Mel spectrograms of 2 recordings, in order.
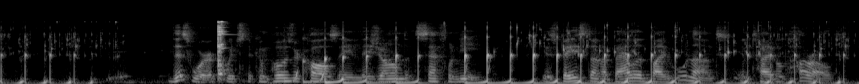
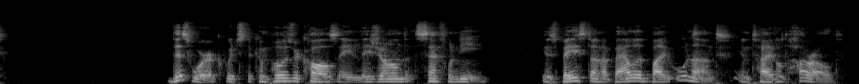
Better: second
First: background sound (Gurgling / Chink, clink / Liquid); 5 dB above the speech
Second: none

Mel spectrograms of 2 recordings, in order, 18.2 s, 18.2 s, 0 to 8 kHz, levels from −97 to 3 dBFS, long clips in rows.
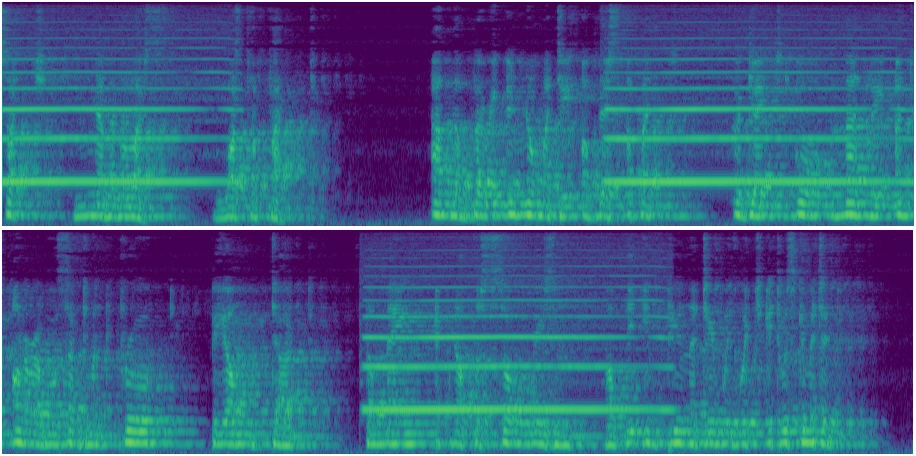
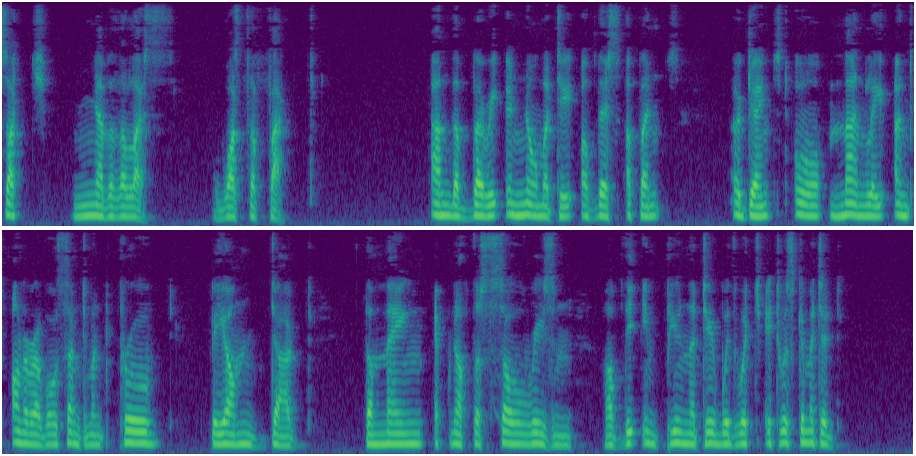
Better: second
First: background sound (Wind instrument, woodwind instrument); 1 dB below the speech // room echo; dies away in 1.4 s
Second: none

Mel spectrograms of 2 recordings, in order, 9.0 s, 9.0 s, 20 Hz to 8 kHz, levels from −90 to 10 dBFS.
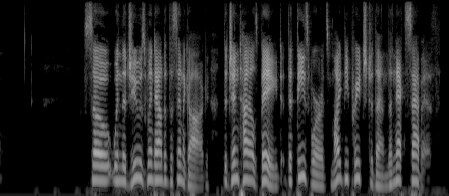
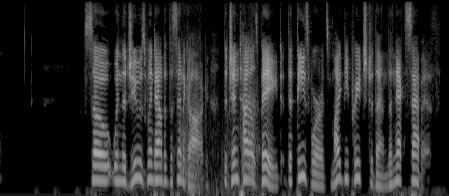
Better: first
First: none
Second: background sound (Fart); 17 dB below the speech

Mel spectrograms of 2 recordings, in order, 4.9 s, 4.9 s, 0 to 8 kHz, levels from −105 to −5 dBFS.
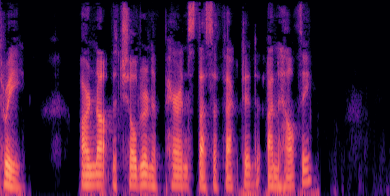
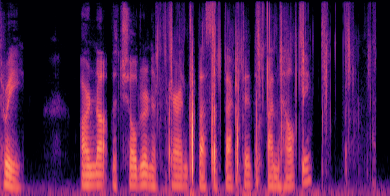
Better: first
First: none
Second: noise reduction (neural diffusion model UNIVERSE++)

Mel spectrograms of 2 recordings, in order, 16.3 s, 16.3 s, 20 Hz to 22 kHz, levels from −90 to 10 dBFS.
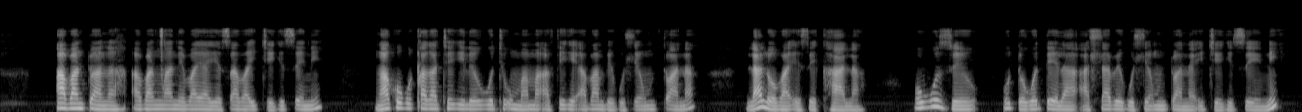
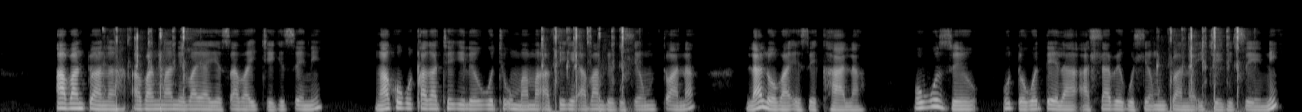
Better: first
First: none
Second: noise reduction (neural mask model Resemble Enhance denoiser)

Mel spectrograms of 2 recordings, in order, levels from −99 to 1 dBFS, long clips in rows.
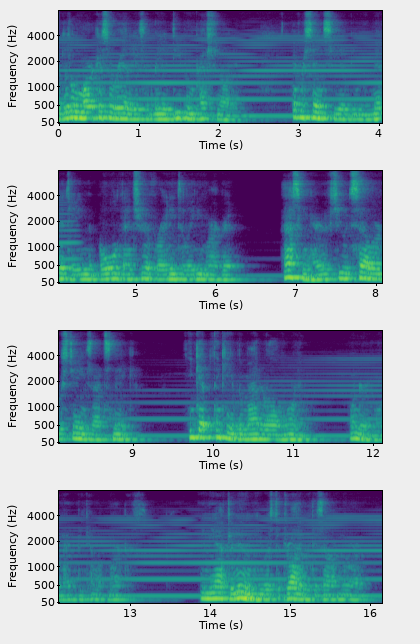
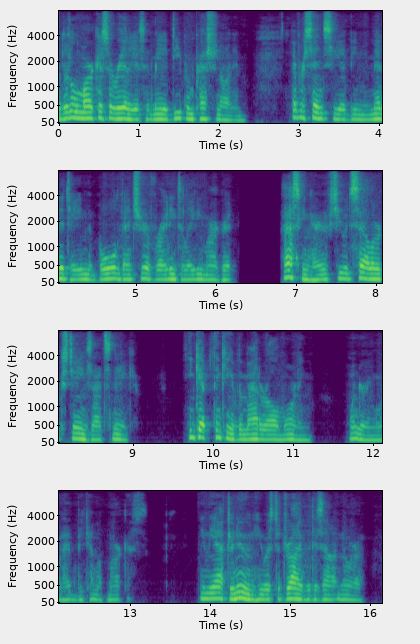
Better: second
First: background sound (Wind instrument, woodwind instrument); 19 dB below the speech // room echo; dies away in 0.6 s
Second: none

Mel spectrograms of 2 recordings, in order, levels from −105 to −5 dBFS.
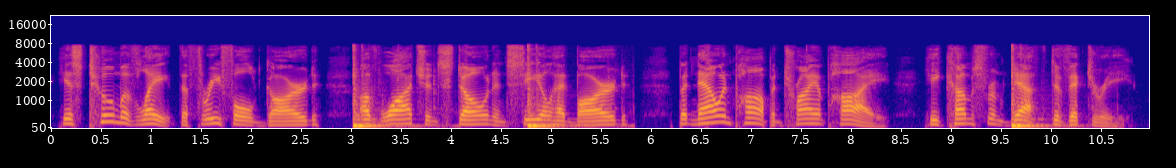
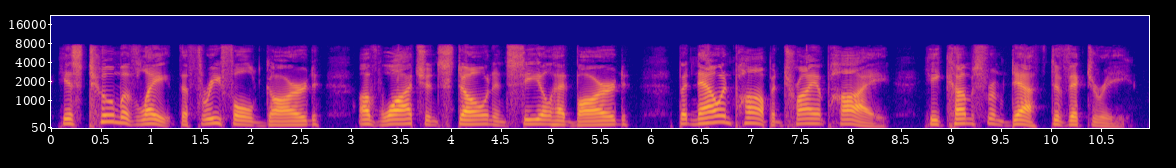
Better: second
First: background sound (Thump, thud); as loud as the speech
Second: none

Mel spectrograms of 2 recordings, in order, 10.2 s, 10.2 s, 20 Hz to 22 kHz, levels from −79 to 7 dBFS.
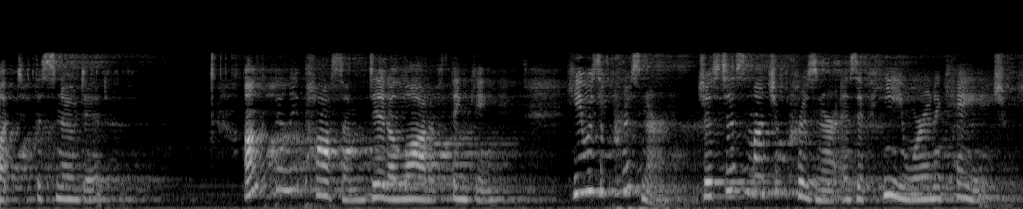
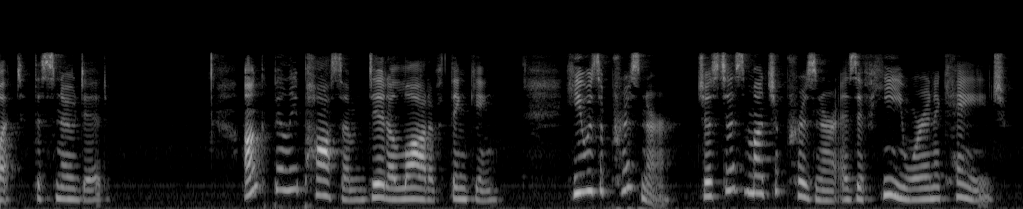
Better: second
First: room echo; dies away in 2.7 s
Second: none

